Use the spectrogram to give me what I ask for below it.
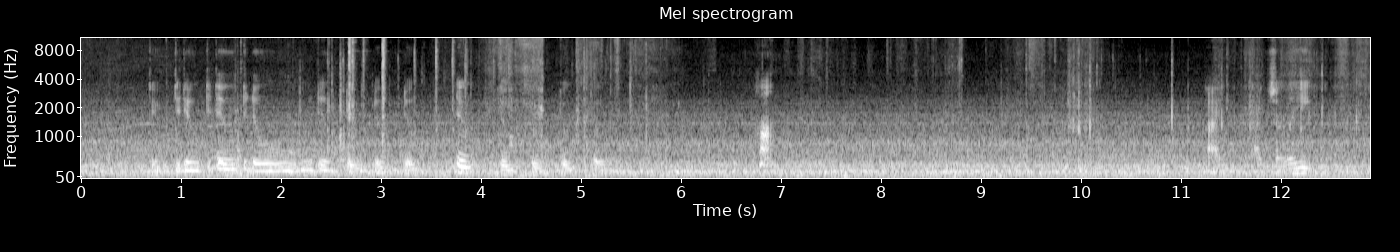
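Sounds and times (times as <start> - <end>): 
steady outdoor noise: 0.0 - 12.8
speech: 0.7 - 5.7, 6.8 - 7.1, 11.3 - 12.8
metallic clicks and clatter of a mailbox being opened: 2.4 - 3.9.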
